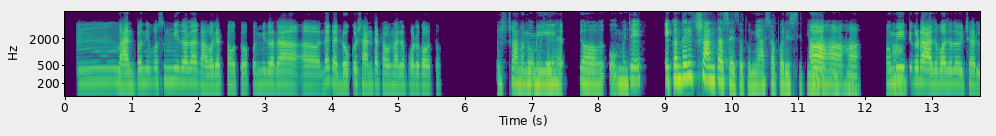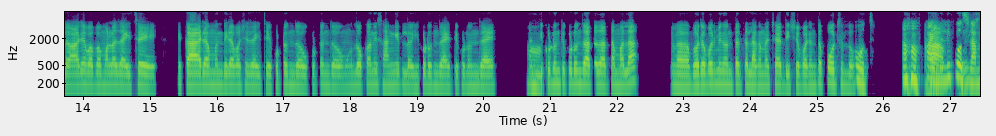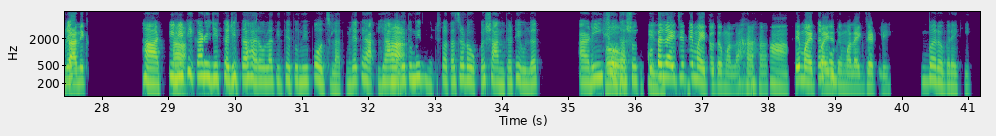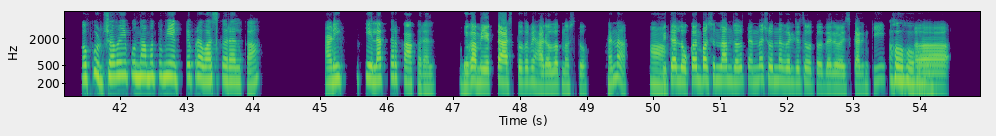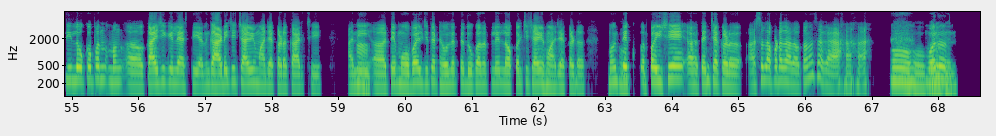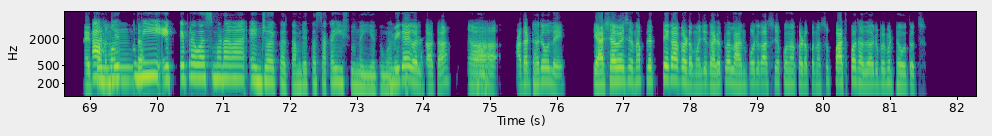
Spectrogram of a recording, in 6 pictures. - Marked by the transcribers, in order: tapping; "जा" said as "जाय"; "जा" said as "जाय"; laugh; other noise; chuckle; other background noise; chuckle
- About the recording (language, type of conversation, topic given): Marathi, podcast, एकट्याने प्रवास करताना वाट चुकली तर तुम्ही काय करता?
